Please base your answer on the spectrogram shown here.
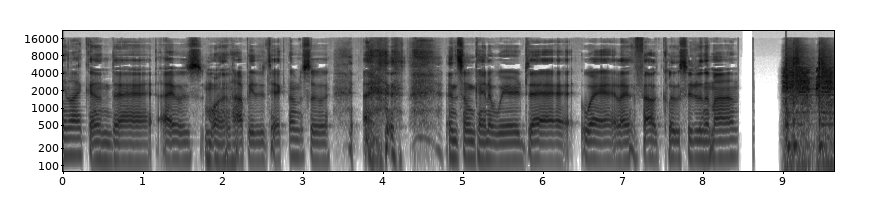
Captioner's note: laughs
